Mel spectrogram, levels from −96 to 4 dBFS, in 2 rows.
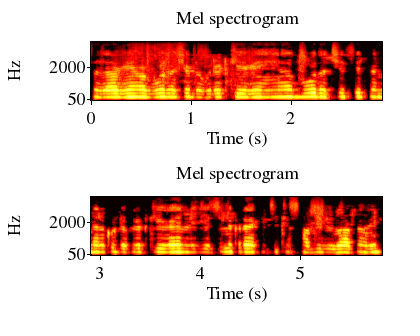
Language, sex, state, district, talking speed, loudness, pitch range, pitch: Hindi, male, Jharkhand, Jamtara, 270 wpm, -20 LUFS, 175-185 Hz, 180 Hz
